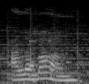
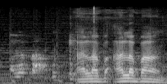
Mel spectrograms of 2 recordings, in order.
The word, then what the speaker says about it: Alabang: Alabang. Alabang.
